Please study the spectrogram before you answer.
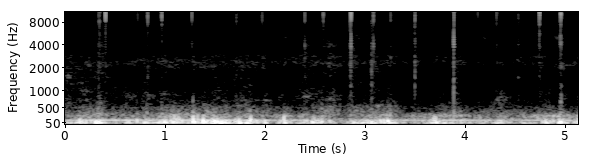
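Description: Long nails tap and scratch along the sides and tops of the solid cylindrical concrete posts of a concrete palisade garden border, brushing over the rough surface. A steady low, dull rumble carries the scraping, with faint, short, bright ticks marking the individual taps.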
